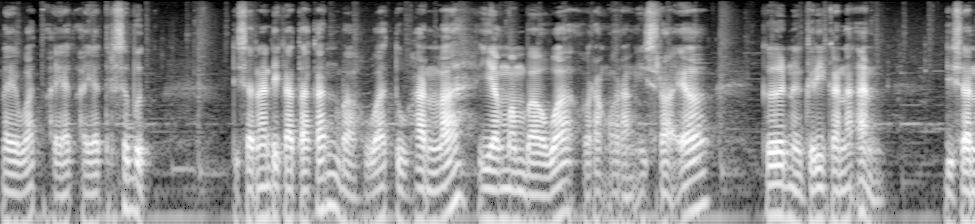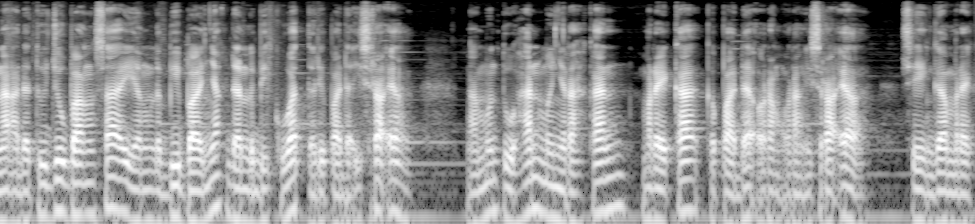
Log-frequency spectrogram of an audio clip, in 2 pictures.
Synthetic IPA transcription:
lewat̪̚ajat̪̚ajat̪ːərsəbʊt̪̚ | disanadikat̪akanbaɦwat̪uɦanlahjaŋməmbawaoɾaŋo̰ɾaŋisɾa̰ʔɛl | kənəɡəɾikana̰ʔan | disanaːdat̪ud͡ʒʊhbaŋsajaŋləbɪhbaɲak̚danləbɪhkuat̪̚daɾipadaisɾaʔɛl | namʊnt̪uɦanməɲəɾahkanməɾekakəpadaʔo̰ɾaŋʔo̰ɾaŋisɾa̰ʔɛl | səɦiŋɡaməɾek

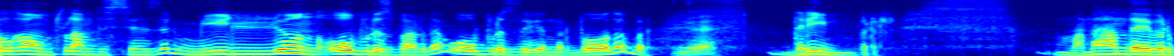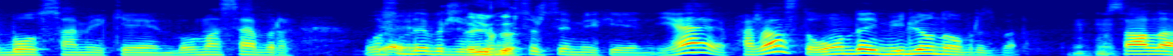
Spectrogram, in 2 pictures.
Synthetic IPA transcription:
ɑlˠʁɑnwəmət̪əlˠɑmd̪e̞se̞ŋɪzd̪eɾmilʲio̞no̞brəzbɑɾd̪ɑwo̞brəzd̪eɡʲe̞nbɪɾbo̞lˠd̪əbɪɾ | d̪ɾijmbɪɾ | mənɑnd̪ɑjbɪɾbo̞lˠsɑme̞kʲe̞nbo̞lˠmɑsɑbɪɾ | wo̞sənd̪ɑjbɪɾʒʏɾsʏɾse̞me̞kʲe̞njæpʰɑʒɑlˠəst̪əwo̞nd̪ɑjmilʲˠːio̞nwo̞brəzbɑɾ | məsɑlˠə

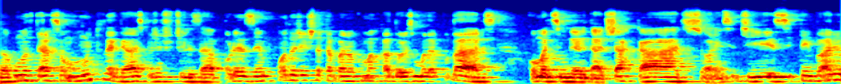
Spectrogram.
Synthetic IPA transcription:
awɡũmɐzd̪ɛlɐsːɐ̃w̃mũj̃t̪ʊleɡajspɾɐʒẽnt͡ʃut͡ʃilizaɾpoɾezẽmplʊkwɐ̃nd̪ʊɐʒẽtt͡ʃɪ̥t̪at̪ɾabaʎ̃d̪ʊkõmaɾkad̪oɾɪzmolekulaɾɪs | kõmʊɐd͡ʒɪsimilaɾid̪ad͡ʒɪd͡ʒaɾkaɾd͡ʒɪsɔ̰ɾḛ̃sɪd͡ʒisɪt̪ẽj̃va̰ɾi

